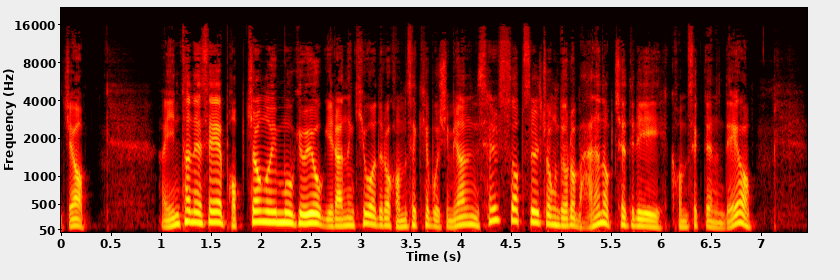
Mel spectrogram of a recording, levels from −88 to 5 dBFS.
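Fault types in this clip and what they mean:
Call bitrate drop: the call's bandwidth estimate fell, so the encoder was given far fewer bits and coded the speech more coarsely. From 3.35 s to 6.01 s the sound turns rough and watery and loses its top end, which fits a rate cut from roughly 48 kbps to about 18 kbps. The degraded stretch lasts about 2.6 s before full clarity returns.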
